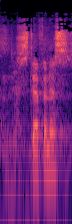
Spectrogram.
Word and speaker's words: Stephanus: Am I saying that right? Is it Stephanus or Stephanus? Stephanus.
